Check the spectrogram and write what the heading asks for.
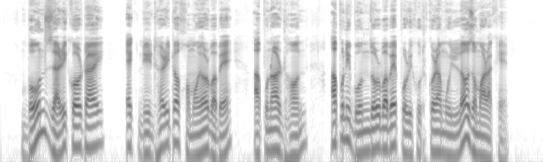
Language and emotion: Assamese, neutral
